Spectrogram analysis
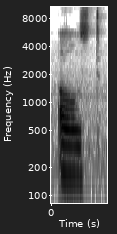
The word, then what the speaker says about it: toast: T, S for S, T for T, O-A for O. So T, O, T, Toast. So toast.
